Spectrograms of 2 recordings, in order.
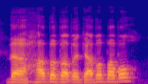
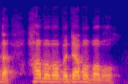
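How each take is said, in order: First: The phrase is said more slowly. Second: The phrase is said quickly. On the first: The speaker calls it wrong. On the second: The speaker calls it right.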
